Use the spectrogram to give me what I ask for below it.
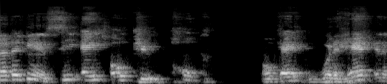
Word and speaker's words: choq: Spell it again. CHOQ. Hoke.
